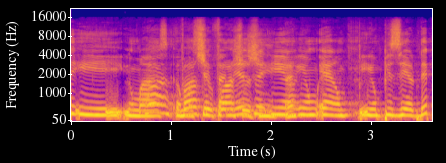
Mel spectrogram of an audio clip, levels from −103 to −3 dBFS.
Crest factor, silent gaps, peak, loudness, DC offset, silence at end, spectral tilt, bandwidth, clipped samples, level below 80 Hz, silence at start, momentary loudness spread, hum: 10 dB; none; -2 dBFS; -13 LUFS; under 0.1%; 0 s; -5.5 dB/octave; 15 kHz; under 0.1%; -38 dBFS; 0 s; 2 LU; none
